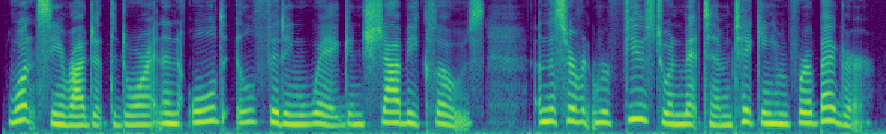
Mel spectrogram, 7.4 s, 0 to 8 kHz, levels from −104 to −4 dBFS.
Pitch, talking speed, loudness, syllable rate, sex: 240 Hz, 220 wpm, -19 LUFS, 5.7 syllables/s, female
